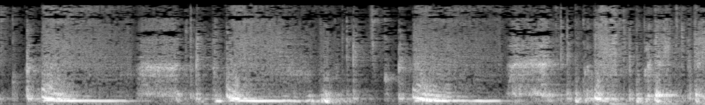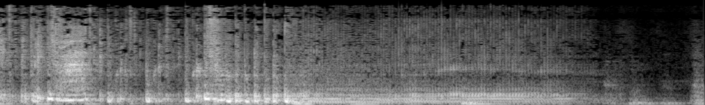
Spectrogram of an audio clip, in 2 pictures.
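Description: Solo human beatboxing: deep bass notes that drop in pitch, repeating about every two seconds, with sharp clicks between them. Near the end the beat gives way to a held low hum that fades out.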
